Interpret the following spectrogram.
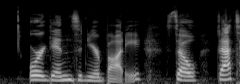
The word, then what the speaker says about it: Oregon: who was from there and she said it's pronounced organ like organs in your body so that's how I pronounce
